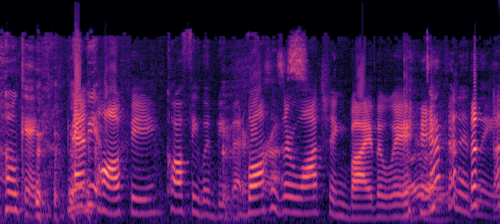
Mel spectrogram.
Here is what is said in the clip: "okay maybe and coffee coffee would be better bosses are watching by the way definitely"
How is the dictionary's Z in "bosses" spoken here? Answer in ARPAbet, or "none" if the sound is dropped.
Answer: Z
